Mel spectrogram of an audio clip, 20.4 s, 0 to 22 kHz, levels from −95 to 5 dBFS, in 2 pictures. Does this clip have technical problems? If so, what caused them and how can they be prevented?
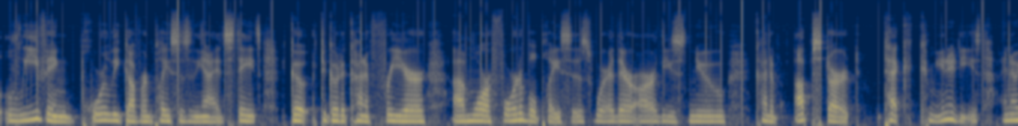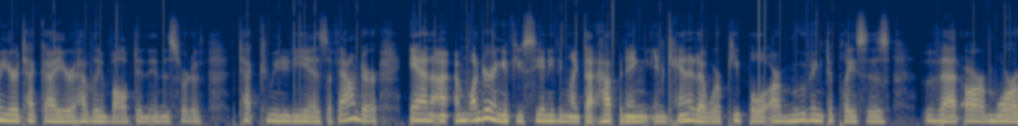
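Yes. Word clock ticks sound at about twenty per second from 0.10 s to 20.33 s. The unlocked receiver clock drifts roughly 400 ppm, slipping one sample each time. Lock the receiver to the sender's clock.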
